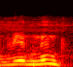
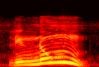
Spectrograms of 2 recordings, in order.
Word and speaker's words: Liêng Nung: Another 9 minutes Until we reach Lien Nung waterfall.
